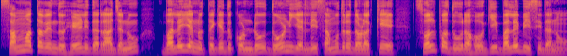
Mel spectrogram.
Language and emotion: Kannada, neutral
